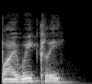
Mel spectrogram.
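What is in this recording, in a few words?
"biweekly", British English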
